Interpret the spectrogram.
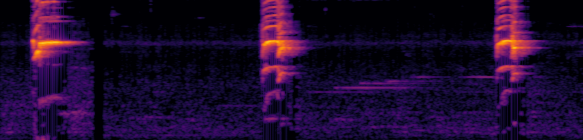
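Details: Calls of a female Belgian canary kept to excite a male for breeding: three brief buzzy chirps spaced a little over two seconds apart, with a faint thin whistle between them.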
